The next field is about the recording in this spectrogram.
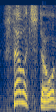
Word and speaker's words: Felixstowe: He is an electrician by trade and lives on the North Sea coast in Felixstowe.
